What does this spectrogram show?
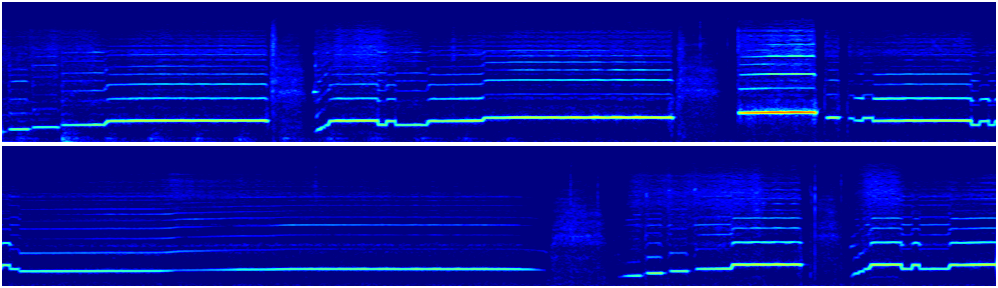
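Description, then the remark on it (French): A traditional whistle blown in long, sustained, piercing tones that slide up and down in pitch, broken by short breathy bursts between phrases, with no talking. “Voilà, il y a les flûtes, il y a les sifflets, uh-huh.”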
